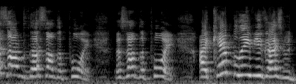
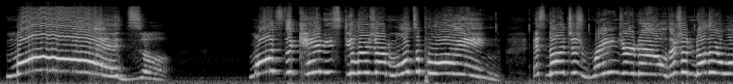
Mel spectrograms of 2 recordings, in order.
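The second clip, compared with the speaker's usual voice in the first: high, loud cry for the moderators; hammed-up panicked shouting; mock alarm; 8 semitones higher, 5 dB louder than usual. Calls moderators on candy stealers.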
